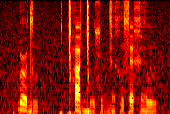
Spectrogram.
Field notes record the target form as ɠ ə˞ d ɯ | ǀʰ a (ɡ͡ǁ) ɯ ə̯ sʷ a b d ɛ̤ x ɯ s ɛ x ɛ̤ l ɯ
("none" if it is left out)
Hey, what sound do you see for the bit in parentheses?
ɡ͡ǀ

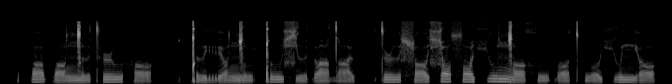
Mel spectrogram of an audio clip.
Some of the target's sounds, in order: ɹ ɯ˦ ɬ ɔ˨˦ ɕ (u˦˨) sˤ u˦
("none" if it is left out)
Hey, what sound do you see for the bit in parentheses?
u˦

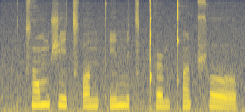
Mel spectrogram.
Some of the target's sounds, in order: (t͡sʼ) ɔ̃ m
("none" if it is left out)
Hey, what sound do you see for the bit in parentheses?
t͡s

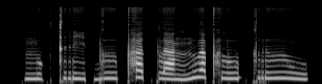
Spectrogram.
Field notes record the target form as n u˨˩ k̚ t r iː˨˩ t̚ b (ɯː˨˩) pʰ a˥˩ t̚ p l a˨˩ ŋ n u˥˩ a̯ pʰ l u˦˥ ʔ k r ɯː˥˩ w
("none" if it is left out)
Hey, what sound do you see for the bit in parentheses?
ɯː˧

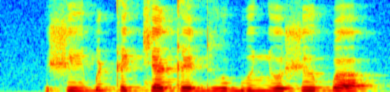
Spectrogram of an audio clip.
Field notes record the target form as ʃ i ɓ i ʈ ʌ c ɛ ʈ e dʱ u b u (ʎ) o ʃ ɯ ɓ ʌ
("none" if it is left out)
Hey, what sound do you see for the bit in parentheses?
ʎ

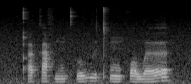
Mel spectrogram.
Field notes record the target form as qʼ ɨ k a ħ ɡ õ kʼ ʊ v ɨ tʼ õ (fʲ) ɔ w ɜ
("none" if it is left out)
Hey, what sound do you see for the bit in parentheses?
f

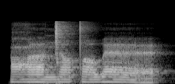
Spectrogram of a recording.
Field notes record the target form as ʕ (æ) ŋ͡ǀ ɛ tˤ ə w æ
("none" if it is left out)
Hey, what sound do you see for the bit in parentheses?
a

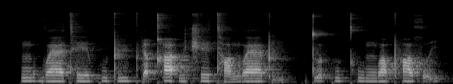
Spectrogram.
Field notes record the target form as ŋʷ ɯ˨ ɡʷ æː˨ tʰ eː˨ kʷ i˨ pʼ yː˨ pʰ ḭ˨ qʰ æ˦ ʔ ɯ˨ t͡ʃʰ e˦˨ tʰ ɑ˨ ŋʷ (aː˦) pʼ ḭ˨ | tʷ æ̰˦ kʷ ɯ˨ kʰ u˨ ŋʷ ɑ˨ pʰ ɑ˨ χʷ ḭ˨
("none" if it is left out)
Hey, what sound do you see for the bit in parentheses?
æː˦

